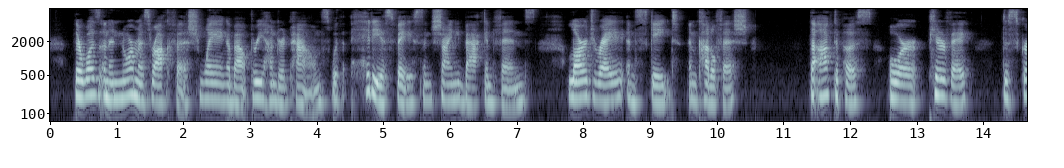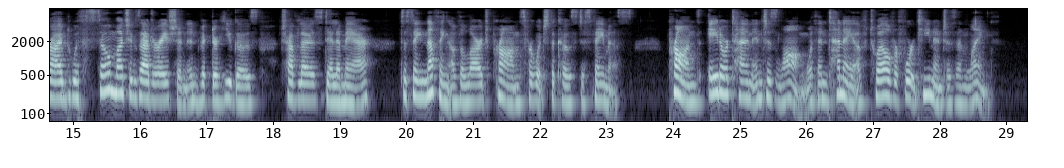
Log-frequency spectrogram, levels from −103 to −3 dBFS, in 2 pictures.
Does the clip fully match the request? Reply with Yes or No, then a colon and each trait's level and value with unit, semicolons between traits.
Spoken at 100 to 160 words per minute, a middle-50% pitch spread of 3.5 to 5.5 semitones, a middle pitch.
No: average, 145 wpm; average, 3.1 semitones; medium, 175 Hz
